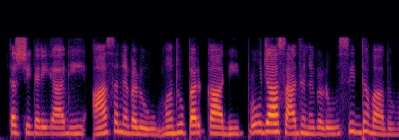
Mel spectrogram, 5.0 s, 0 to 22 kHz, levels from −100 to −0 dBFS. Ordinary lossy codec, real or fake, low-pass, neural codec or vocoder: none; fake; 7.2 kHz; codec, 16 kHz, 1 kbps, X-Codec, HuBERT features, trained on general audio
